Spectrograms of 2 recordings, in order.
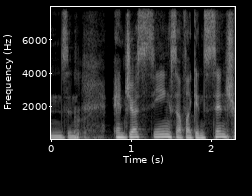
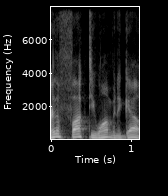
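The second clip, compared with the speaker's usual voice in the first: snappish, sharp retort tone. Retelling a reply to a man urging them off the plane: retelling snapping at someone. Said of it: "I actually snapped at him a little".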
